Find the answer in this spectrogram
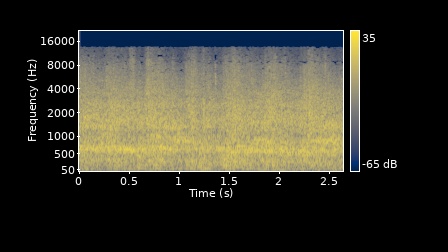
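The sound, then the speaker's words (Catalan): A large stadium crowd at Vallecas chants in unison against president Martín Presa ('vete ya') during a football match, a loud, sustained roar of massed voices with rhythmic swells, steady throughout without pause. “Comencen els crits que hi ha cada jornada aquí a Vallecas contra el president Martín Presa, vete ya.”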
